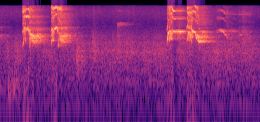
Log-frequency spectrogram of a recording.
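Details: Javan myna, recorded as a training track to make birds sing and talk: harsh, scratchy, high notes in two pairs a couple of seconds apart, over a faint background hiss.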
